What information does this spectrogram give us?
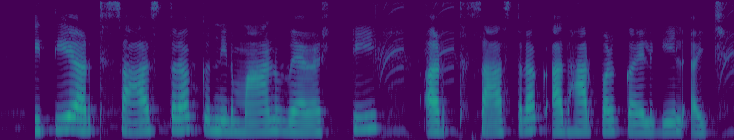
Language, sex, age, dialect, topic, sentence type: Maithili, female, 18-24, Southern/Standard, banking, statement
